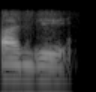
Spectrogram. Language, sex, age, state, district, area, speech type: Punjabi, male, 30-45, Punjab, Fazilka, rural, conversation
